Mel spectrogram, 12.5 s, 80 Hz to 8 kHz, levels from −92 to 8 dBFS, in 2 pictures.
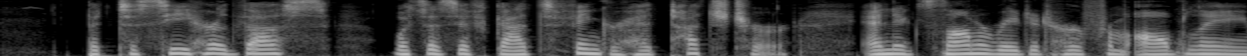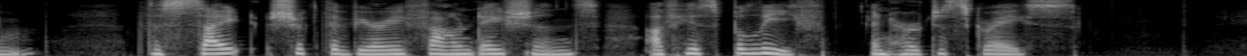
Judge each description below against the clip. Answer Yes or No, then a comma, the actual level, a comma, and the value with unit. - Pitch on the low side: No, high, 205 Hz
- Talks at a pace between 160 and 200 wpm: No, average, 150 wpm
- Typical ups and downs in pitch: No, narrow, 2.3 semitones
